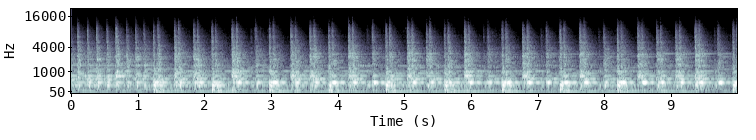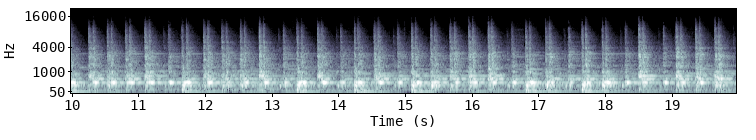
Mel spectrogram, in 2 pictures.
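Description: Zurkhaneh drumming: a zarb goblet drum beaten in a fast, even rhythm of about three strokes a second, over a steady low held tone, setting the pace for the club-swinging exercise.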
